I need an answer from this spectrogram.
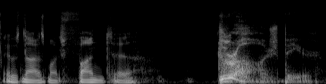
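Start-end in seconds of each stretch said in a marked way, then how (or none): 2.2-3.2 sudden whisper; suddenly hushed. Real, not acted. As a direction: drop to a breathy whisper. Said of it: "Why are you whispering all of a sudden?".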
